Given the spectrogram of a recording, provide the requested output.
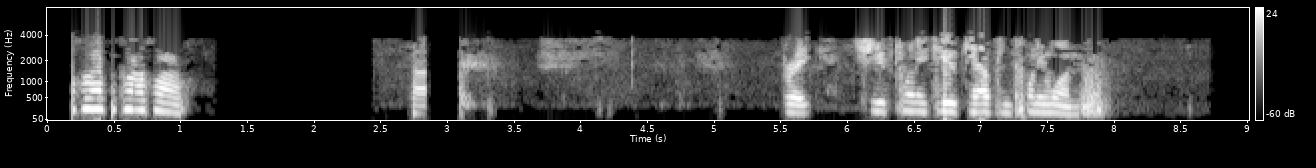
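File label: Incident Tactical 1, Scanner audio recording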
